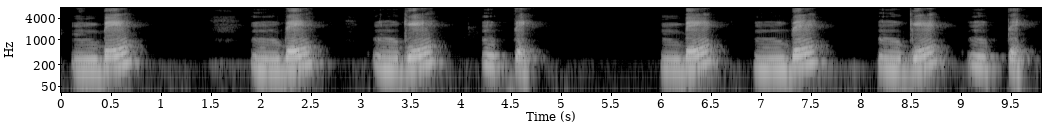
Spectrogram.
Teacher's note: Upéa he'isehína que un poco del sonido sale por la nariz y un poco del sonido sale por la boca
